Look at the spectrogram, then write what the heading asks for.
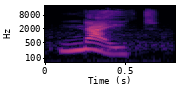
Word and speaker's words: knight: KNIGHT, इसमें जो K है इसका उच्चारण नहीं होगा और हम इसको प्रोनाउंस करेंगे नाइट।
